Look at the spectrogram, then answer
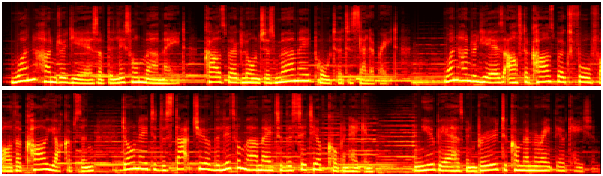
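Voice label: Danish, female, English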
